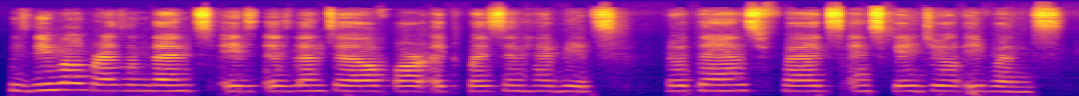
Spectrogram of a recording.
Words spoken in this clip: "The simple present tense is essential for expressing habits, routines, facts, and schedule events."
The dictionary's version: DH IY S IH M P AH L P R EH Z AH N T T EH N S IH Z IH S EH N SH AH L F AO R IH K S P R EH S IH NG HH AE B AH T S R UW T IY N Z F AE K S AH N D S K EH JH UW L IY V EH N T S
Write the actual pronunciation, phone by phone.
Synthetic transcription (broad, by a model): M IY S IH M AH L P R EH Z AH N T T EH N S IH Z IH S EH N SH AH L F AO R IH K S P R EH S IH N HH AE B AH T S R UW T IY N S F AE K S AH N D S K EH JH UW L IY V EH N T S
